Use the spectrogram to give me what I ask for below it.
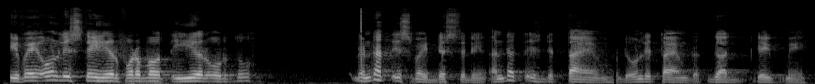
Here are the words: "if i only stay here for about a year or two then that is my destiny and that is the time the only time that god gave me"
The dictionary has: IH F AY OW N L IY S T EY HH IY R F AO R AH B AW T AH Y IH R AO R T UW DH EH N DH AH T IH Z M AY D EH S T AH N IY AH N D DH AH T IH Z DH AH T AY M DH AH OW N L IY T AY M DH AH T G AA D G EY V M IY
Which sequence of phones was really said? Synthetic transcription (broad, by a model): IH F AY OW N L IY S T EY HH IY R F AO R AH B AW T AH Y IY R AO R T UW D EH N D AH T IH S M AY D EH S T AH N IY AH N D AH T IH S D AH T AY M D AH OW N L IY T AY M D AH T G AA D G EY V M IY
